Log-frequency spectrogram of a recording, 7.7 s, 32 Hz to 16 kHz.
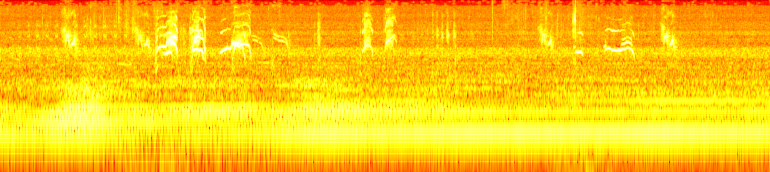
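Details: Ospreys at a nest in Charlo, Montana, nest camera, 27 June 2018 afternoon: bursts of sharp, high, upslurred whistled chirps, then quieter chirps later, with constant low humming noise underneath.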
